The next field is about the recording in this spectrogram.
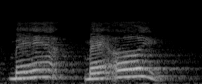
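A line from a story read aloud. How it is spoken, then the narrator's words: Little girls shouting from afar. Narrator (Vietnamese): Hai đứa con gái nhỏ từ xa đã hét lên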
